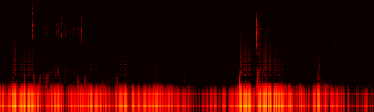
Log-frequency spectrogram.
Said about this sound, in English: So I'm gonna pop the pop shield back on again. Two seconds here now.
